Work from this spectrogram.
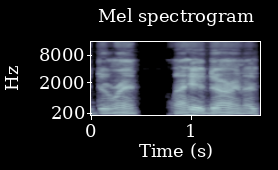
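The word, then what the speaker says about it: Durant: be on subject, but y'all pronounce my man Duran, but uh it's uh Duren where I'm from. That's how we say Duren.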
